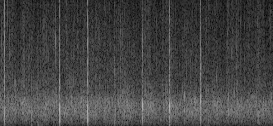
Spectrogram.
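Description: An audience gives a clap offering to God, a dense wash of applause punctuated by sharp, regular beats roughly every third of a second, steady and fairly loud with no voices over it.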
